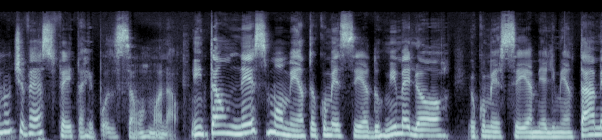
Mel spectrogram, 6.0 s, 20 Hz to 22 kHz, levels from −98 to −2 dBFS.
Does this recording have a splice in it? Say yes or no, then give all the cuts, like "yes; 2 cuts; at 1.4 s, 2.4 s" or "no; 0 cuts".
yes; 1 cut; at 1.8 s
